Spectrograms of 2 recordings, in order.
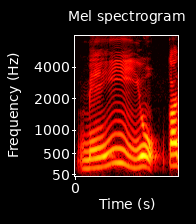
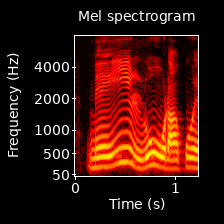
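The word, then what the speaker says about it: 名誉: 읽는 방법은 메이요가 됩니다. 그런데 메이로라고 해서 요처럼 같은 오단에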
